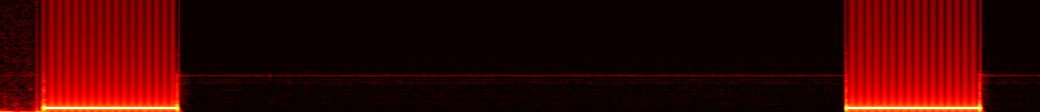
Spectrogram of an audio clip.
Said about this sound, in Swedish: och eh, vi ska väl slå en pling till Marcus här. Vi ringer Marcus.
